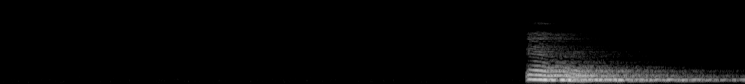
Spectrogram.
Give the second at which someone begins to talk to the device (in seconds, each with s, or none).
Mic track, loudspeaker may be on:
5.3 s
